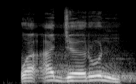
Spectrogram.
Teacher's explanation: jim sukun qalqalah sugro yang mati asli di tengah kalimat kita pantulkan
